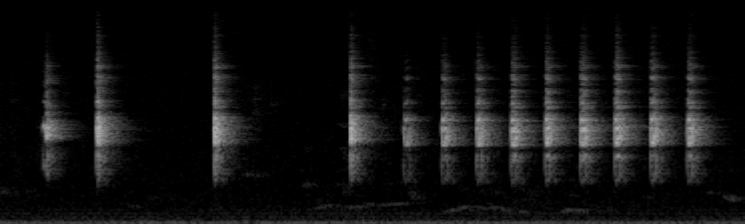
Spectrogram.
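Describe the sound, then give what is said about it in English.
A turkey tree yelp played on a Hooks Exterminator glass friction call with an Ipe gobbler stick: a few spaced, raspy high-pitched notes, then a steady run of about ten evenly timed yelps, clear and alone with no talking. “That is still a tree yelp, but you would use that in a situation where you're further from the roost.”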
